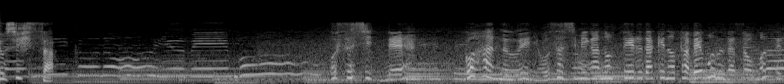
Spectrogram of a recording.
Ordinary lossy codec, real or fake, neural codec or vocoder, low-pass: AAC, 48 kbps; real; none; 7.2 kHz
